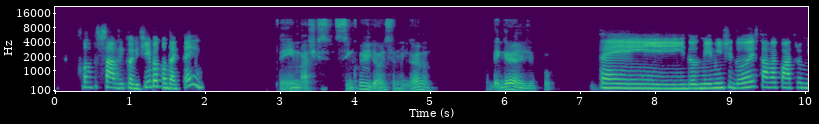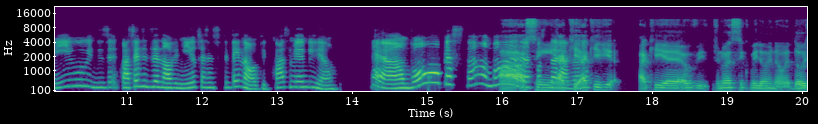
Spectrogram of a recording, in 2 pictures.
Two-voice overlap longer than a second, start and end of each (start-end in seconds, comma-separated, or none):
15.9-17.1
